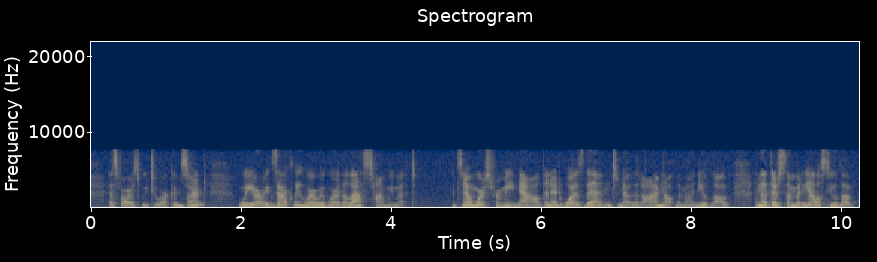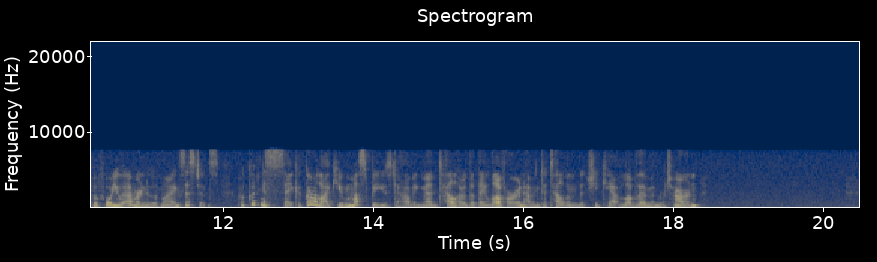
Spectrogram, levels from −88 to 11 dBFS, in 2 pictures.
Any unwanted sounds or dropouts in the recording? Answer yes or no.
no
